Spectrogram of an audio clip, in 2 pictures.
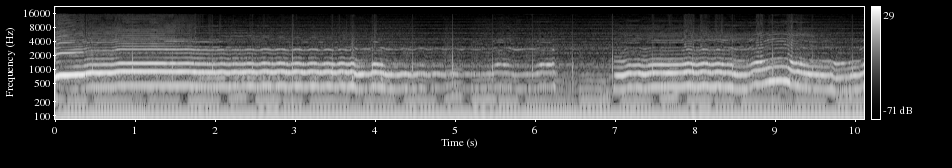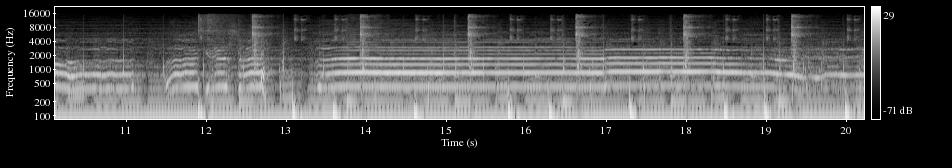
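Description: Live music plays through loudspeakers: a heavy, steady bass drone under sustained, wavering melodic tones, with sharp rhythmic beats joining halfway through. No one talks over it.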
